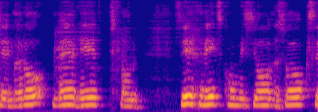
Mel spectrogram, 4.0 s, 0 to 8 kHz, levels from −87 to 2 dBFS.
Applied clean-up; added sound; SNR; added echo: neural mask model DeepFilterNet 3.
